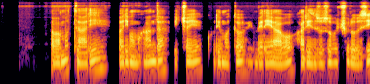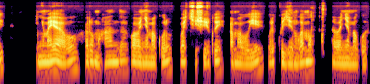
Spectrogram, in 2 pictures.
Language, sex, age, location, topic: Kinyarwanda, male, 18-24, Kigali, government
